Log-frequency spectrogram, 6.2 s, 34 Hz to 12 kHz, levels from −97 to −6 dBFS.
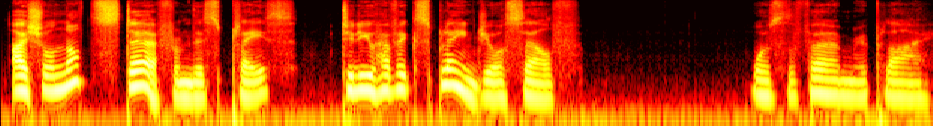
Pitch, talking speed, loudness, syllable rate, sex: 155 Hz, 155 wpm, -19 LUFS, 4.5 syllables/s, female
